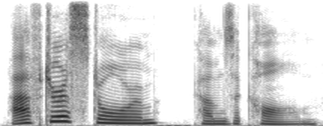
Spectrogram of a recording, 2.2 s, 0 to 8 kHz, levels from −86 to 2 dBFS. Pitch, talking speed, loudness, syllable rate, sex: 195 Hz, 165 wpm, -20 LUFS, 4.6 syllables/s, female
